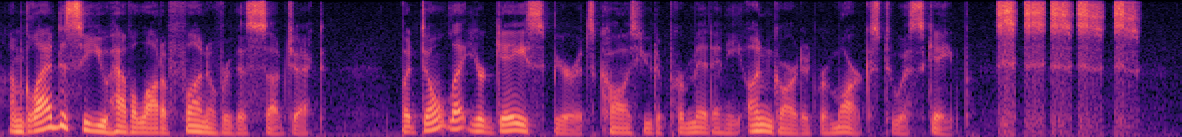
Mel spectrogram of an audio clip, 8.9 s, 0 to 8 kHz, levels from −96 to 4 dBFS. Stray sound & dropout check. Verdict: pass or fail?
fail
